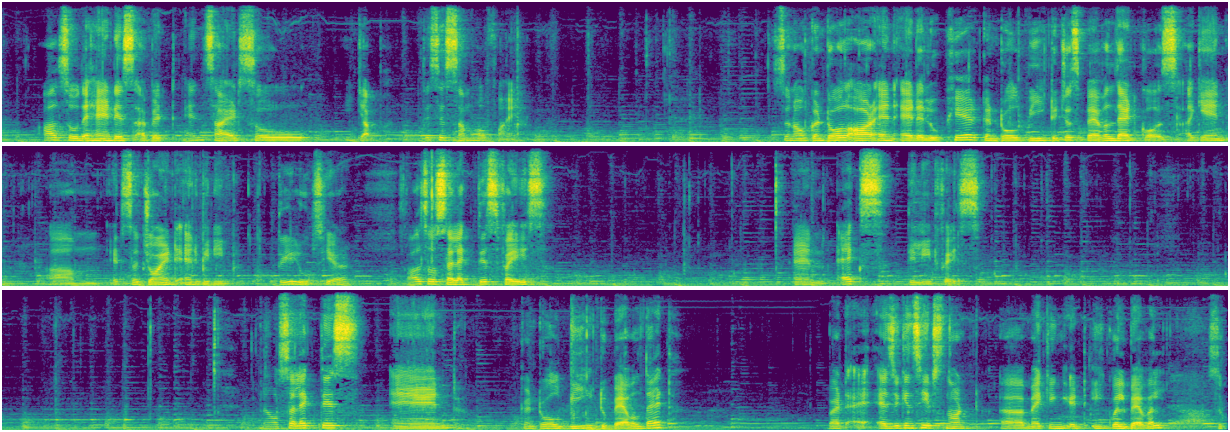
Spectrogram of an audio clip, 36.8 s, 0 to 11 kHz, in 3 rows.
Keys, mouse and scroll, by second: 0.7 click, 1.2 r, 1.6 right click, 1.8 scroll down 1, 1.9 shift+middle click, 2.1 r, 4.1 click, 4.8 ctrl+z, 5.9 shift+middle click, 6.6 Tab, 7.7 ctrl+r, 8.1 click, 8.3 right click, 9.8 ctrl+b, 10.7 click, 11.4 Tab, 12.7 shift+middle click, 13.1 right click, 13.4 click, 13.8 shift+middle click, 14.0 Tab, 14.3 z, 15.1-17.2 drag, 16.6 middle click, 17.3 scroll up 1, 17.7-18.3 middle click, 18.6 scroll up 1, 18.8 z, 19.1 shift+middle click, 20.2 x, 21.2 click, 21.5 scroll down 1, 21.7 middle click, 22.1 1, 22.3 scroll down 2, 22.6 shift+middle click, 24.3-24.8 shift+scroll up 2, 24.8 z, 25.1-26.1 click, 26.1 scroll up 1, 26.7 middle click, 27.0 z, 27.3 scroll down 1, 27.5 middle click, 29.9 ctrl+b, 32.3 click, 32.7 middle click, 33.4-34.1 scroll up 1, 36.1 ctrl+z.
